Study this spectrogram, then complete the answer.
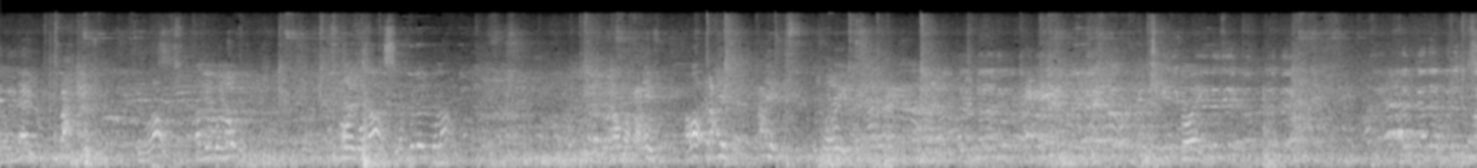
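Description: Boxing gloves thud in quick punches.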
